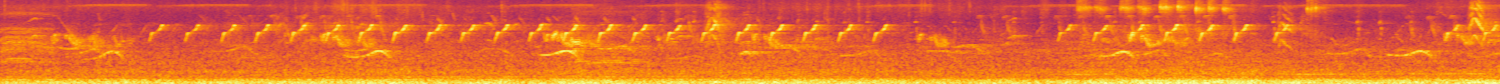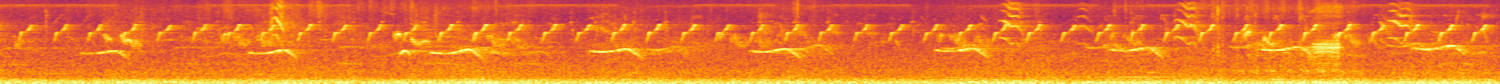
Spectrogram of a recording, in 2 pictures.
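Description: Faint birdsong: small birds chirping, one short note repeated about once a second and a fast, even, high trill coming and going, over a low steady background rumble.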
